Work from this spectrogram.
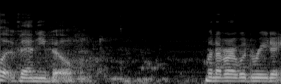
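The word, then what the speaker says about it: Vaniville: Bon V. Like, that's, I mean, that's the French pronunciation. Every time I look at it, though, I want to call it Vannyville.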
